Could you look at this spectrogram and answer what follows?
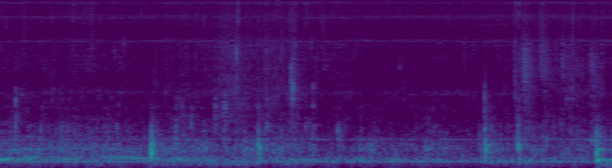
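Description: Pot of vegetable stew simmering at the boil while a wooden spoon stirs it, with several sharp knocks of the spoon against the stainless steel pot, the loudest about a second and a half in. A steady low hum runs underneath.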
